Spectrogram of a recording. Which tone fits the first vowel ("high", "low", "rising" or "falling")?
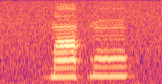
high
